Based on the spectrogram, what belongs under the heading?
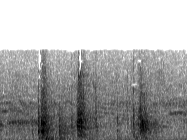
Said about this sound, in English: No, no, no. Not just this minute, please. Not till I open the door to the closet.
